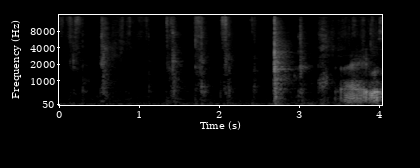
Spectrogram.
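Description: Tarot cards being shuffled by hand in a series of crisp riffling bursts about every half second, each a short papery flutter, with a steadier rustle near the end.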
